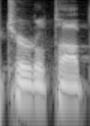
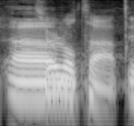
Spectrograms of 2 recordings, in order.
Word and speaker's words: Turteltaub: Let's go through Turteltaub for a second. – Turteltaub. Is it literally spelled like? – It is J-O-N space turtle. Oh, okay. But T-U-R-T-E-L Taub. T-A-U-B.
